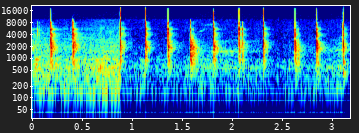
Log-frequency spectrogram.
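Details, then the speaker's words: Tap test on the fiberglass hull ahead of the keel of a 2000 Catalina 380 after a hard grounding, where hairline cracks show in the bottom paint: crisp, bright ringing taps with no dull thud, so the laminate is solid with no delamination. "the tap out sounds okay."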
